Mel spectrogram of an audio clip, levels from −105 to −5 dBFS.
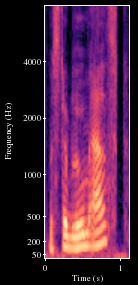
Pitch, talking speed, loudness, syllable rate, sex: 140 Hz, 160 wpm, -15 LUFS, 3.7 syllables/s, male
